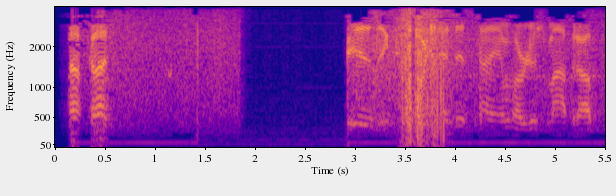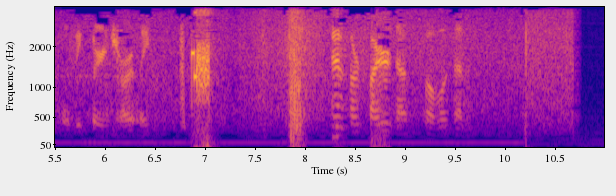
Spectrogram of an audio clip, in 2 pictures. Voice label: Fire Dispatch

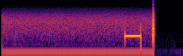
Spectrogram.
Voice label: Skywarn 146.67; Stevens Point

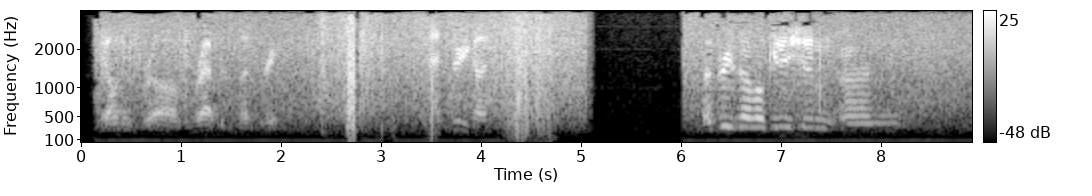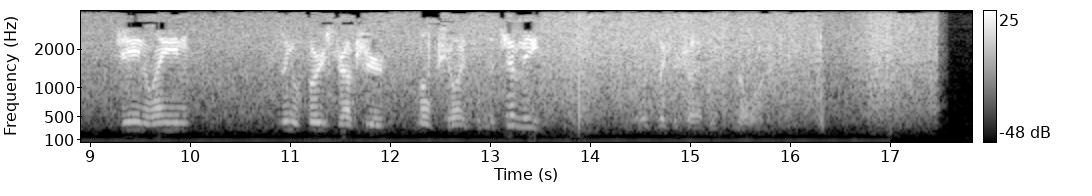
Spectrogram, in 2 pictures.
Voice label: Fire Dispatch

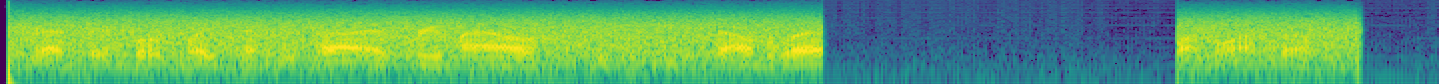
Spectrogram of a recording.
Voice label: Airports 122.7, Radio; KSTE

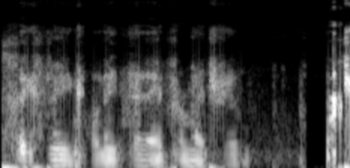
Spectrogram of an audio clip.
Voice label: Police Sheriff Dispatch

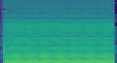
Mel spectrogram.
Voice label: Aviation 122.7; KSTE

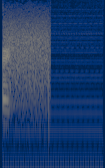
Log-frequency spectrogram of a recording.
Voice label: Aviation 121.5 Emergency

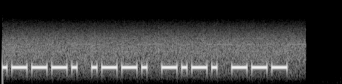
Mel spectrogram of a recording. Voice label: Skywarn 146.67; Stevens Point

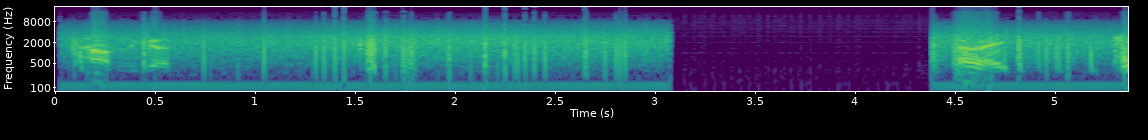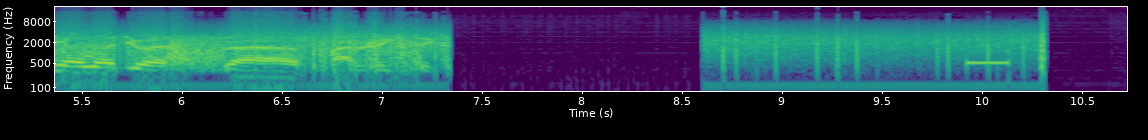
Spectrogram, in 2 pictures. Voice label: Skywarn 146.67; Stevens Point

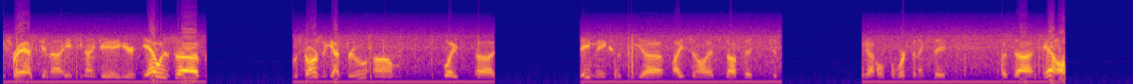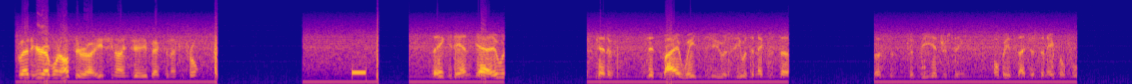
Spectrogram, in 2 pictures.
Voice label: Skywarn 146.67; Stevens Point

